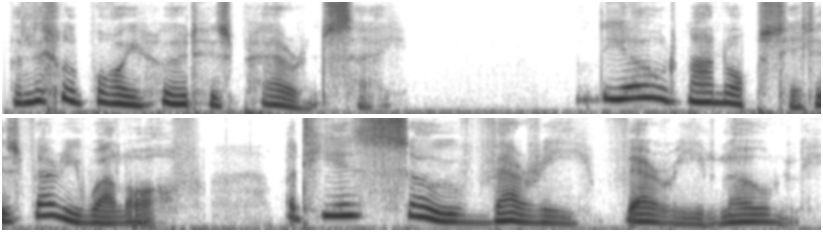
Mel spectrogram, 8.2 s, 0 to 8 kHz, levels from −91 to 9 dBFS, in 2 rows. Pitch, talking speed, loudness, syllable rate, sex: 180 Hz, 160 wpm, -20 LUFS, 4.7 syllables/s, male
